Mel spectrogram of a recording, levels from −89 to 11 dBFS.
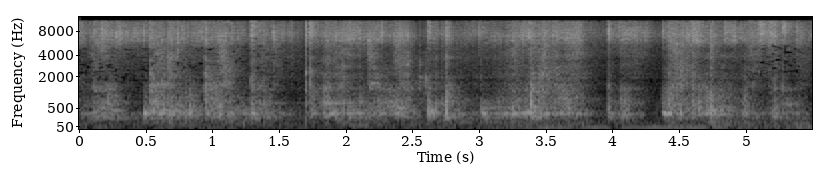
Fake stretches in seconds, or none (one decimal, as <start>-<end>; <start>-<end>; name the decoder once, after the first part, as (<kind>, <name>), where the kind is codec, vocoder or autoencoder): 1.7-5.0 (codec, SNAC)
